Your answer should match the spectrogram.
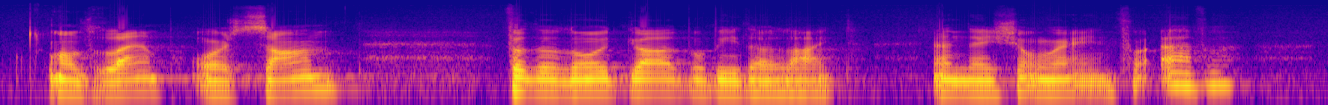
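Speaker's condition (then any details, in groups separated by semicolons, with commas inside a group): ALS; at least a couple of months since diagnosis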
